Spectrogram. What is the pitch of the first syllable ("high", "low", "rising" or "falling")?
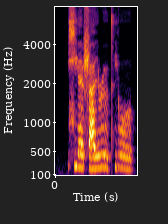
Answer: falling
